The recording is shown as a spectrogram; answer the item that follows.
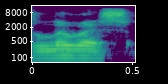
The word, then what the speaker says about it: Luis: You know, I feel like because of, like, you know, my name is Luis Ortiz, and it's not spelled like I have on screen.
